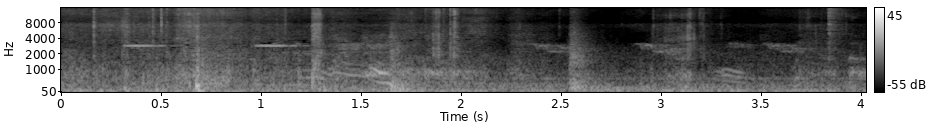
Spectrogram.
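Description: Scattered knocks and clunks of gloved hands taking hold of a steel-framed wooden gate, with two short high beeps in the first second or so.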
